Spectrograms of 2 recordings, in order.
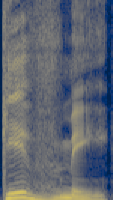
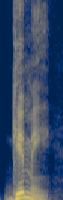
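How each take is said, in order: First: The V sound is clearly pronounced. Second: The V sound is dropped entirely. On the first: "the pronunciation of give me" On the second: "we don't pronounce that V. We say gimme"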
